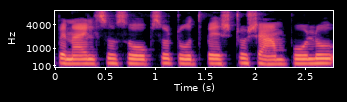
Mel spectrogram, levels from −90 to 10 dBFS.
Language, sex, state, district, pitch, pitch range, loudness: Telugu, female, Andhra Pradesh, Visakhapatnam, 190 Hz, 185-200 Hz, -17 LUFS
